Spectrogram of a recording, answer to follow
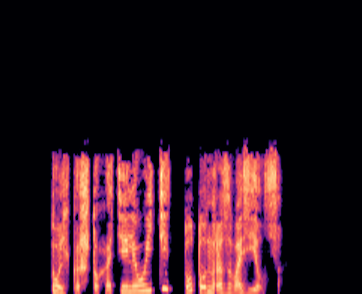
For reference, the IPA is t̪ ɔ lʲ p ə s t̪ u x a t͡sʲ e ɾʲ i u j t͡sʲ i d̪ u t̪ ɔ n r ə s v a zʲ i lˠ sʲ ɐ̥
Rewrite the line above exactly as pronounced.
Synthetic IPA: t̪ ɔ lʲ k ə ʂ t̪ ɔ x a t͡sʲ e lʲ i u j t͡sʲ i t̪ u t̪ ɔ n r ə z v a zʲ i lˠ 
